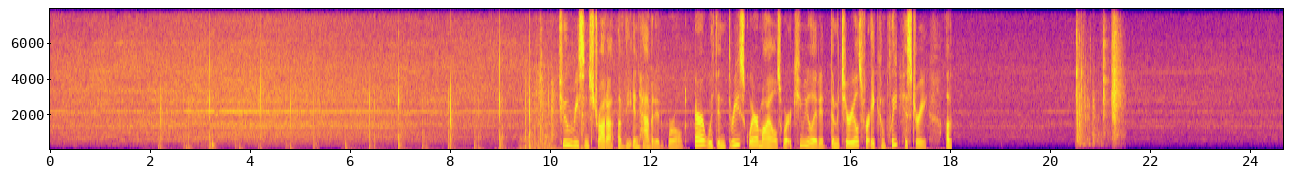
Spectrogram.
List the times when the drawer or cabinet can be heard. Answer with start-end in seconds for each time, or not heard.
2.7-3.4, 9.3-10.3, 20.5-21.5.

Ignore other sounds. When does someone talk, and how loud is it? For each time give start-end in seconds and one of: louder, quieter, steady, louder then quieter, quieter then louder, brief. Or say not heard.
10.2-18.1 steady.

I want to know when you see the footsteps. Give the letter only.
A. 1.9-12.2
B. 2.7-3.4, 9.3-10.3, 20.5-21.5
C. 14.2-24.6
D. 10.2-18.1
A.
